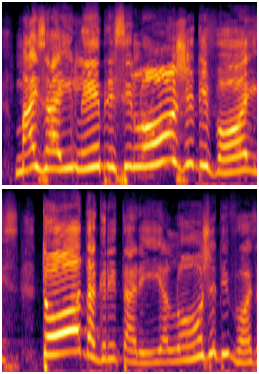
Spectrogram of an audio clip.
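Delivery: very loud, very slow, drawn-out shouting cry. Addressing listeners as brothers in Jesus' name, shouting. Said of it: "Agora eu estou gritando".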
